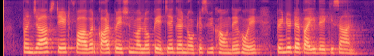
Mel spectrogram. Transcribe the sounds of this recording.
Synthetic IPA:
pəɲd͡ʒaːbsʈeːʈpaːʋəɾkaːɾpoːɾeːʃənʋəlːõːpeːd͡ʒeːɡəeːnoːʈɪsʋɪkʰaːʊ̃nd̪eːɦoːeːpɪ̃ɳɖʈəpaːiːd̪eːkɪsaːn

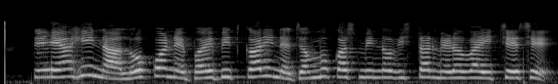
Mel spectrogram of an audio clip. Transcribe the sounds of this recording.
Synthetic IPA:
t̪eəɦĩnalokonebʱəjbit̪kəɾined͡ʒəmːukəʃmiɾnoʋɪst̪aɾmeɭəʋːaiʃʰet͡ʃʰe

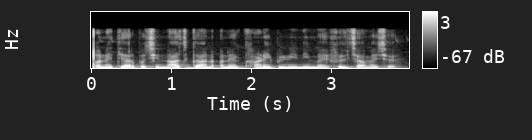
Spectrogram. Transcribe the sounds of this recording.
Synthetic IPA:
ə̰net̪jaɾpət͡ʃʰinat͡ʃɡanənekʰaɽ̃ipiɽ̃inimɛɦfilt͡ʃamet͡ʃʰḛ

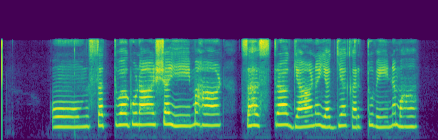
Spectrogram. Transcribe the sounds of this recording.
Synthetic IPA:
oːmsɐt̪ʋɐɡuɳaːʃɐjeːmɐɦaː | sɐɦɐst̪ɾɐɡjaːɳɐjɐɡjɐkɐɾt̪uʋeːnɐmɐɦɐ̆

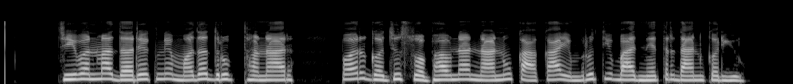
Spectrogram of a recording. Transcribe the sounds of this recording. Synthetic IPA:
d͡ʒiʋənmãd̪əɾekneməd̪əd̪ɾup̚t̪ʰənaɾ | pəɾɡəd͡ʒũsʋəbʱaʋnananũkakaemɾʊt̪jũbad̪net̪ɾəd̪ankəɾjũ

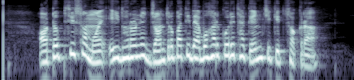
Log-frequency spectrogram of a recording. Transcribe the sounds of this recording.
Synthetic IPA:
ɔʈopsiɾʃɔmɔeʔejd̪ʱɔɾoneɾd͡ʑɔnt̪ɾopat̪ibɛboɦaɾkoɾet̪ʰakent͡ɕikit̪ʃokɾa̰

